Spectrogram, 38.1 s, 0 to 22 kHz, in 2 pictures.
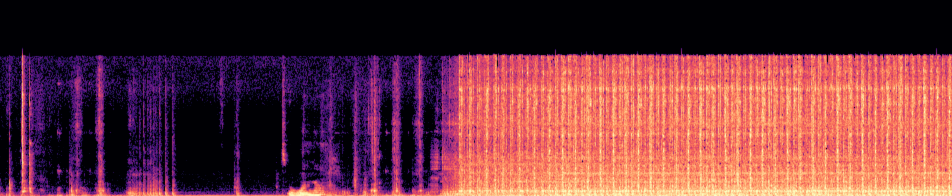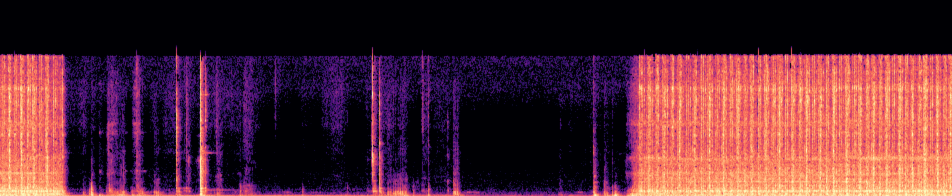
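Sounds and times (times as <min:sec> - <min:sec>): sewing machine clattering: 0:07.4 - 0:20.4, 0:31.6 - 0:38.0.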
